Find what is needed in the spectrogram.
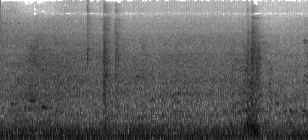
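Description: Flatbed tow truck's engine running at idle, a steady low rumble, with a few short clicks about two seconds in and a brief louder burst of noise about five seconds in.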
